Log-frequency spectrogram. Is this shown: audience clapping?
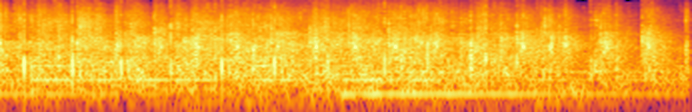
yes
